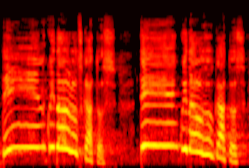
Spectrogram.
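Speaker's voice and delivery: high, loud nagging warning; loud, high parental warning; parents warning. Acted. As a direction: sing out the warning to the kids. Parents warning every day.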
